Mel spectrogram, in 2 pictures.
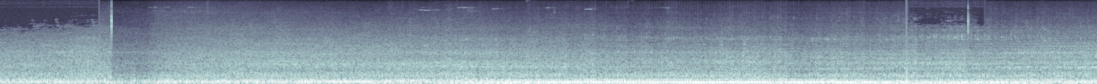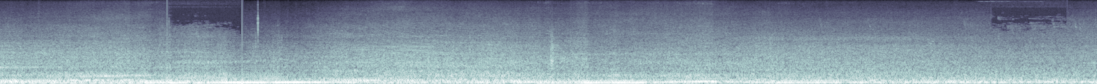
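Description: Steady city street traffic: passing cars and heavier vehicles with a deep low rumble, growing a little louder through the middle.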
